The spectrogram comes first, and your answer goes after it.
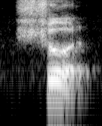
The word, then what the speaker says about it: sure: you sure that means sugar is not the only word in which the yes you is pronounced as shu there is another word sure where also su is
